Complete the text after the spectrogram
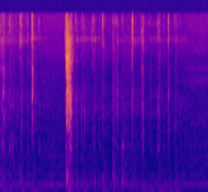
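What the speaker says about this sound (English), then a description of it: "I'll type in whatever I want the header of my exhibit label to be" Keys tapped on a computer keyboard in quick, uneven bursts, one sharper louder stroke early on, fairly close and quiet with no talking.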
